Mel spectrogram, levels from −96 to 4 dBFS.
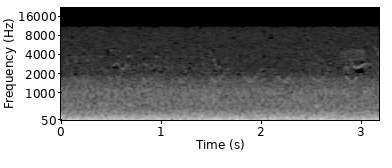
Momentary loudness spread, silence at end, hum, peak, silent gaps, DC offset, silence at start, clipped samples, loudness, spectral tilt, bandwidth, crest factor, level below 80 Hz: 1 LU; 0 s; none; -12 dBFS; none; under 0.1%; 0 s; under 0.1%; -27 LUFS; -9 dB/octave; 9.6 kHz; 10 dB; -24 dBFS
